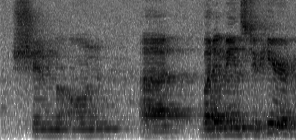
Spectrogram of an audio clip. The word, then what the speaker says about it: Simeon: Then Simeon means heard, hearing. Simon, Simeon. I think it's actually pronounced Shimon.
